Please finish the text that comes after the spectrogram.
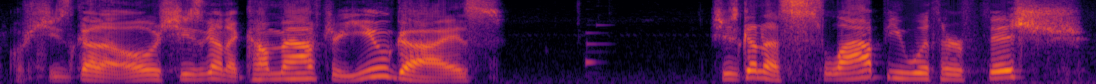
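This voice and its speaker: A man's voice: high voice, expressive, moderate pace, pushed and bright. A man reacting casually to a game as a streamer, chatting in an informal way.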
